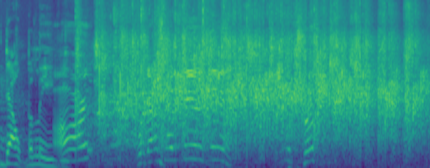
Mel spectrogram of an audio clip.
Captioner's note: audience applauding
